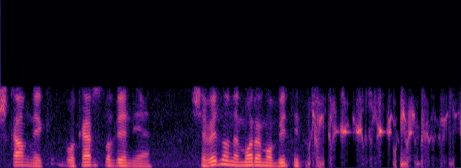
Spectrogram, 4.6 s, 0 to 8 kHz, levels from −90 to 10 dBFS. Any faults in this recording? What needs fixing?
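A codec payload misread starts at 3.08 s, right after "moremo biti", and runs to the end of the clip at 4.61 s. The receiving side is unpacking the AMR-NB frames in a different bit layout than the sender used. The garbling fits octet-aligned frames being read as bandwidth-efficient ones. Every field lands in the wrong place, so the decoder synthesises garbled noise and warble that barely tracks the speech, in place of the speech. The light, narrowband AMR coloration before this point is the codec working as intended. To prevent it, make both ends negotiate and enforce the same AMR payload format (the octet-align parameter in SDP) before media flows.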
